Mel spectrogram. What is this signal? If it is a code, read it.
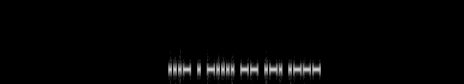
Morse code, heard as a keyed tone, about 48 wpm, 700 Hz. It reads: VE6MRJ
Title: DXCC-100 Call Signs - 6 Characters - Repeated 2x - 50wpm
